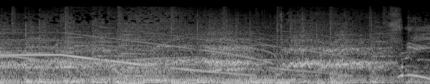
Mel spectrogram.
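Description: Police cars skidding to a stop, tyres squealing in several long, falling squeals over the rumble of their engines.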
